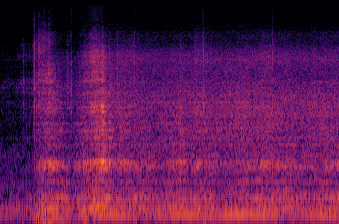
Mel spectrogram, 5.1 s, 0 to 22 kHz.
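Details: I-20 engine picks up and revs, then holds a steady hum with a faint whirring overtone; abnormal engine noise, cause unclear.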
